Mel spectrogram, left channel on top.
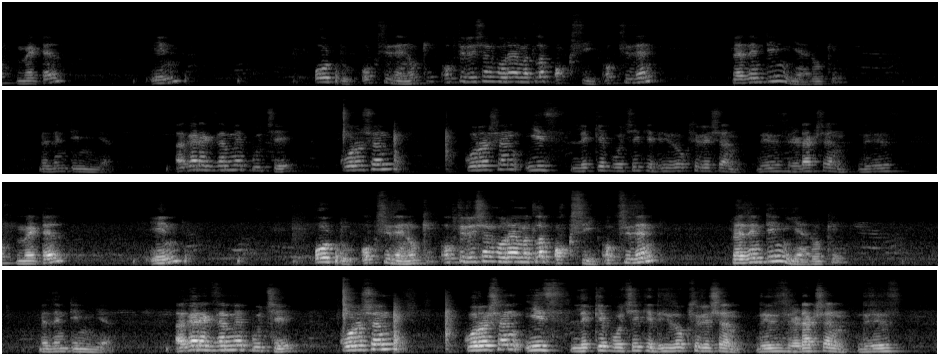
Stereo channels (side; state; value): left; quieter; 16.8 dB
